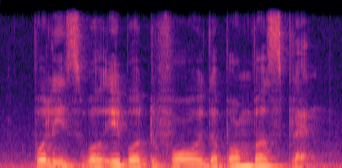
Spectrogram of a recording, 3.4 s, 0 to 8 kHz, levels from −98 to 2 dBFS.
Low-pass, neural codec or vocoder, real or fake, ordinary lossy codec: 7.2 kHz; none; real; none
